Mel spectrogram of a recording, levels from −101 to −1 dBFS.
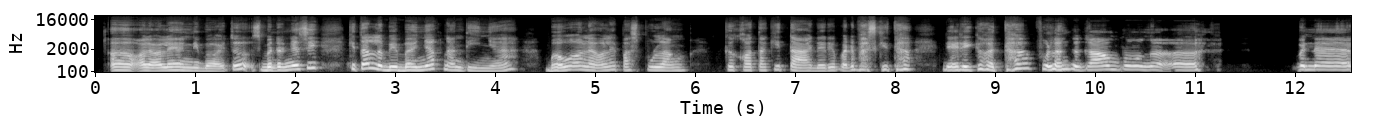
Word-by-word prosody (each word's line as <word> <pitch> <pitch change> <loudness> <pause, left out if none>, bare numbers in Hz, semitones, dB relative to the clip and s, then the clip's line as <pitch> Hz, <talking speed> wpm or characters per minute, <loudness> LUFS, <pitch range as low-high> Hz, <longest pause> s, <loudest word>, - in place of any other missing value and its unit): Eee, 215 0 +3
oleh-oleh 200 +3 +3
yang 200 - -1
dibawa 170 -4 -1
itu 265 - +1
sebenarnya 220 +3 +4
sih 370 +5 0 0.3
kita 305 +2 +2
lebih 225 -6 +5
banyak 220 +8 +2
nantinya 200 +1 -5 0.2
bawa 215 +5 +1
oleh-oleh 215 0 -1
pas 220 0 -6
pulang 205 -2 -2 0.4
ke 230 - -3
kota 215 -1 -4
kita 210 -5 -2
daripada 195 +4 -2
pas 235 0 -4
kita 250 +3 -4 0.3
dari 225 -1 +2
kota 270 +5 -1
pulang 280 -1 +3
ke 250 - +3
kampung, 250 0 +2
heeh. 215 -1 -1 1.1
Benar. 245 -1 +1
225 Hz, 135 wpm, -20 LUFS, 210-250 Hz, 1.1 s, lebih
